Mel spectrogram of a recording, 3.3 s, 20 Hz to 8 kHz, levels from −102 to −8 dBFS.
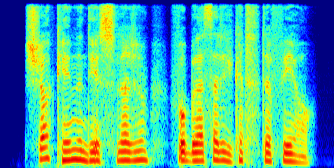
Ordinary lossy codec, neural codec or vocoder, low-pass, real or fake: none; codec, 16 kHz in and 24 kHz out, 0.4 kbps, LongCat-Audio-Codec, two codebook decoder; 7.2 kHz; fake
